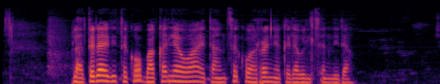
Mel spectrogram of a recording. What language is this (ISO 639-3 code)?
eus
